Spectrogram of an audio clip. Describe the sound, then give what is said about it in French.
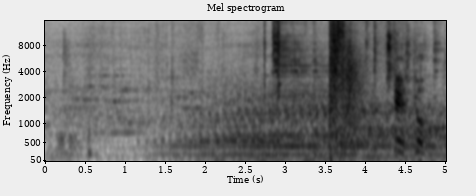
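A single sharp, loud gunshot cracks out partway through inside the Yugoslav mission to the United Nations in New York, standing above a steady low rumble and murky background noise, with a fainter thump heard earlier. “Des policiers qui avaient entendu le coup de feu se précipitèrent à l'intérieur du bâtiment.”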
